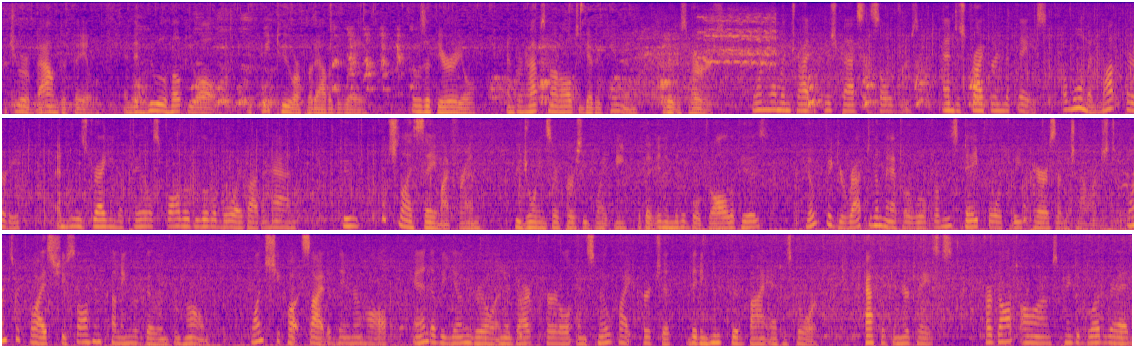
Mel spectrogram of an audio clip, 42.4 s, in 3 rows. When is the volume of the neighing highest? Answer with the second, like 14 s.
9 s.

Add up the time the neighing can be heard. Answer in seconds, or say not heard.
3 s.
